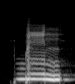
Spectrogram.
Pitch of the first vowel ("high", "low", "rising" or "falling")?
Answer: low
